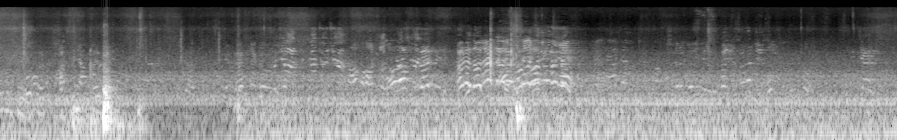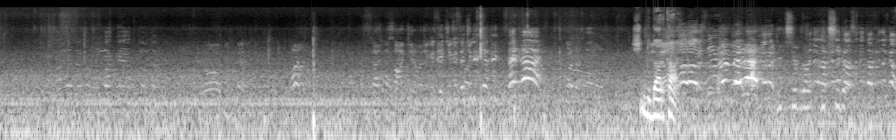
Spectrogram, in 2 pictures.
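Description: Young men shout and call out to each other across an outdoor pitch.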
